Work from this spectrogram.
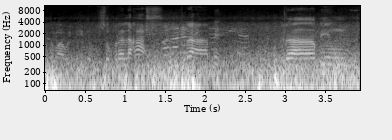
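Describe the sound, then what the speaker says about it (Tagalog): Strong gusty wind buffets the microphone in a rumbling roar while a person talks over it, on a hiking trail at Rattlesnake Ledge, Washington State. "Sobrang lakas yung hangin."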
